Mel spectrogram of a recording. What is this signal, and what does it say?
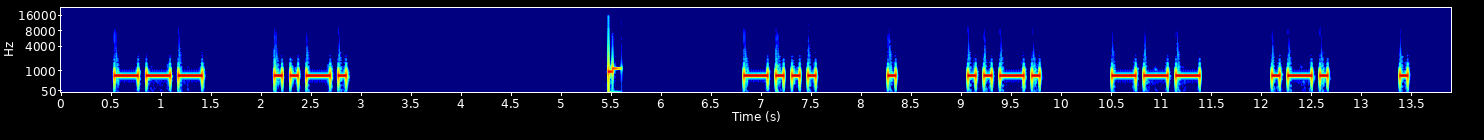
Morse code, heard as a keyed tone, about 15 wpm, spaced as for 9 wpm, 700 Hz. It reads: OF BEFORE
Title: 3x Character Spacing - Top 200 Words - 15wpm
